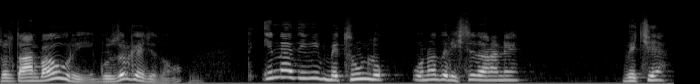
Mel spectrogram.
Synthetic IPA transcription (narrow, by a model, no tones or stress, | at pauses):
sʊlt̪aːnbaːuɾḭːɡʊzəɾɡeːd͡ʒəd̪õ̰ː | t̪eɪnãːd̪iːʋiːmɪt̪ʰɾuːnloːk̚ | ʊnãːd̪eːɾɪʃt̪eːd̪aːɾãːneː | ʋɪt͡ʃɛː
